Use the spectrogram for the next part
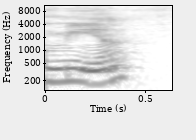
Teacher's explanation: Cuando digo mía, tengo la i y la a. Se ha separado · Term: hiato acentual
